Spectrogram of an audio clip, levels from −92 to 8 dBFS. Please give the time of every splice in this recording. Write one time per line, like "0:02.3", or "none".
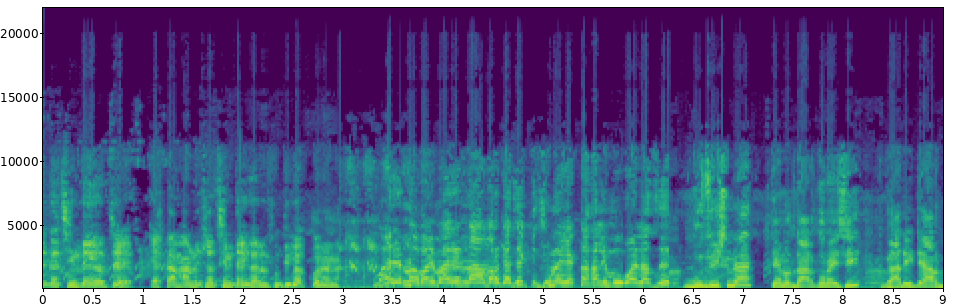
0:03.1
0:06.4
